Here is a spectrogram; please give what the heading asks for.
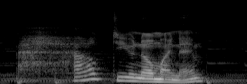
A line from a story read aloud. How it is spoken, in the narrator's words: Valerie said quietly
